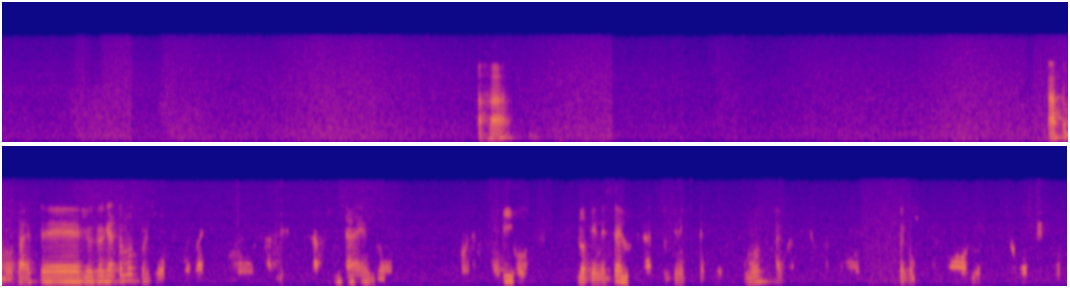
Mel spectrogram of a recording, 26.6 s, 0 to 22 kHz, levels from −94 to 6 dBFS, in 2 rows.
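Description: Speech suppressed in double talk, likely from an echo canceller fighting far-end sound. The speech dips at 0.0–1.17, 1.62–2.04, 7.63–8.01, 15.2–20.02, 20.49–20.55, 21.12–22.65, 23.12–24.09 and 24.72 s to the end. Early dips are smaller, about 5 to 10 dB. Later ones reach about 15 to 25 dB, so the speech fades.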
